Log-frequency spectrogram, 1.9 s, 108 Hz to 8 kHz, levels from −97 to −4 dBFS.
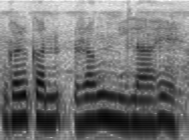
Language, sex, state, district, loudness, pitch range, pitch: Hindi, female, Arunachal Pradesh, Papum Pare, -14 LUFS, 195-210 Hz, 205 Hz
